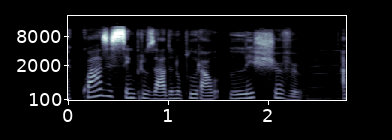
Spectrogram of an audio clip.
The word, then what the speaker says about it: les cheveux: Em francês, a palavra cabelo é quase sempre usada no plural les cheveux. A pronúncia é les cheveux. Note que o X no final não tem som, ele é mudo.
